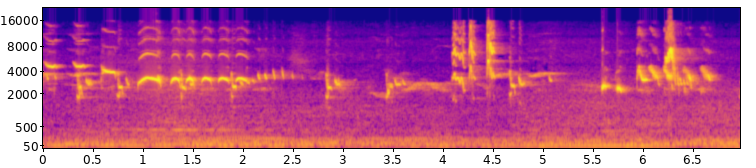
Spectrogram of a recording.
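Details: An orange-headed thrush from Kubutambahan, Bali, sings in the morning: a rapid series of repeated whistled syllables, followed by a drawn-out buzzy note and later clusters of sharp, high chirps.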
